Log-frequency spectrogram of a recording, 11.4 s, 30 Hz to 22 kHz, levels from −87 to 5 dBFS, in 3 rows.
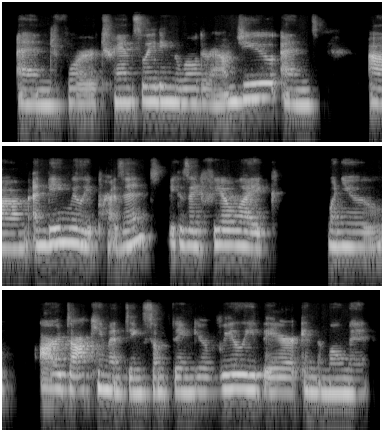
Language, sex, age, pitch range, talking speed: English, female, 20-39, 185-215 Hz, 150 wpm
